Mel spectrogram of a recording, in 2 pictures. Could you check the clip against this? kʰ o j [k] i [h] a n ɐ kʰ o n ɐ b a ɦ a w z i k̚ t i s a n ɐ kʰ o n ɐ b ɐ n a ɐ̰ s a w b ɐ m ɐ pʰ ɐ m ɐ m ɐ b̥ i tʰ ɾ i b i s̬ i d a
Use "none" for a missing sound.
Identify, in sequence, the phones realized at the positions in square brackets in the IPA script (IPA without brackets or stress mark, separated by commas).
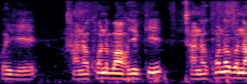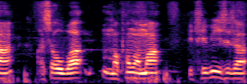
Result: ɡ, s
